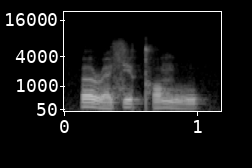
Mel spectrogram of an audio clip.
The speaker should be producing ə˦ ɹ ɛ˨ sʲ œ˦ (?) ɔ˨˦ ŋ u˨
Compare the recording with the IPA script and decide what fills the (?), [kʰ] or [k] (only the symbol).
kʰ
